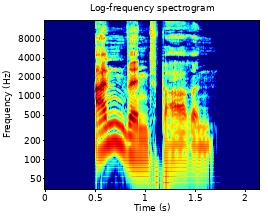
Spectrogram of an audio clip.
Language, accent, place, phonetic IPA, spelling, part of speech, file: German, Germany, Berlin, [ˈanvɛntbaːʁən], anwendbaren, adjective, De-anwendbaren.ogg
- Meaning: inflection of anwendbar: 1. strong genitive masculine/neuter singular 2. weak/mixed genitive/dative all-gender singular 3. strong/weak/mixed accusative masculine singular 4. strong dative plural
